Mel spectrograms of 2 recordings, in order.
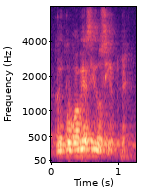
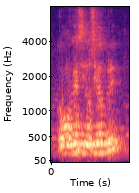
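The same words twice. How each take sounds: First: Said in the usual way. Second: "había" lifted high with a rising question tune; rhetorical question. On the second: Shown as a demonstration. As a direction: ask "¿Cómo había sido siempre?" to the audience, higher and rising.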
